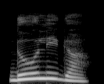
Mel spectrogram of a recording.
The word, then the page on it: ದೋಲಿಗ: kannada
